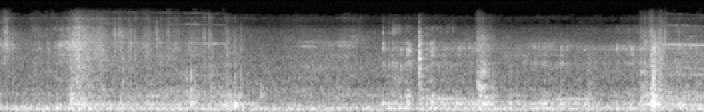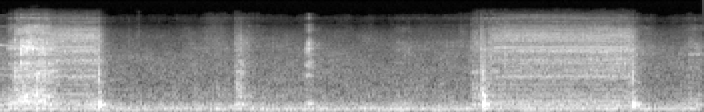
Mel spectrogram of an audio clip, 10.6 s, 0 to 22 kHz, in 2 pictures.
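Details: 1999 Jeep Wrangler TJ in-tank fuel pump, key-on priming: short, even electric whirs of about a second each with every key-on, without strain or rattle.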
